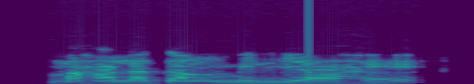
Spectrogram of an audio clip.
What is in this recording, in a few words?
tagalog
